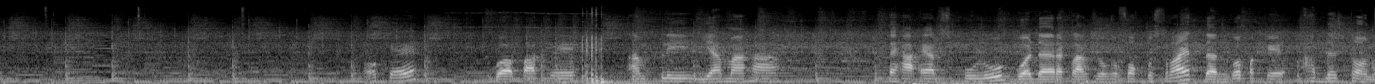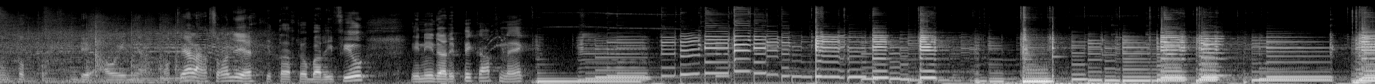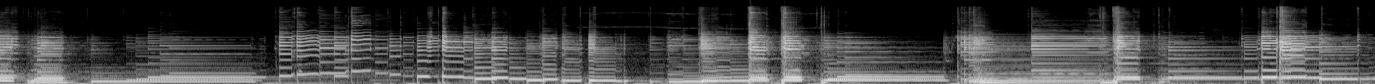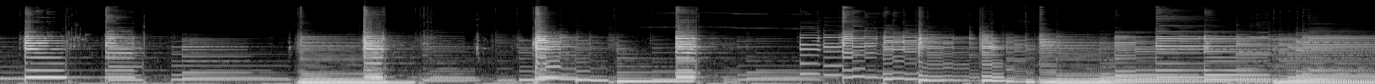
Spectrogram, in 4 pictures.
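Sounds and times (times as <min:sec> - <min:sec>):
electric guitar playing: 0:00.0 - 0:16.8, 0:18.6 - 0:55.0.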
